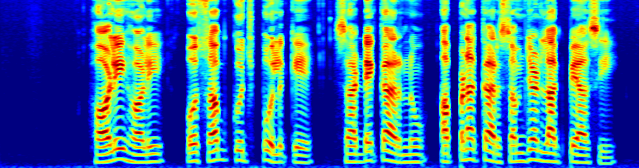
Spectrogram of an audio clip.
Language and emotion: Punjabi, neutral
